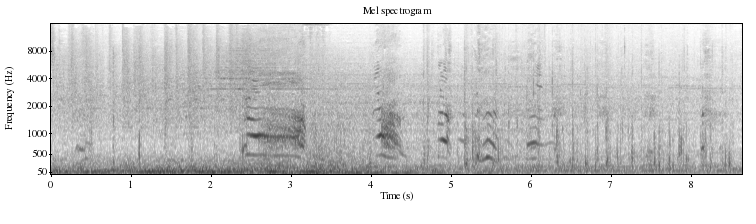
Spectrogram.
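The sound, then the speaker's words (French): A corridor caving in after a chimera crashed into it: a steady low rumble runs throughout, broken by repeated crashing and clattering debris hits, with a couple of brief metallic groans rising over the din midway. “Je m'étais entravé, échappant de justesse à l'effondrement du couloir.”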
